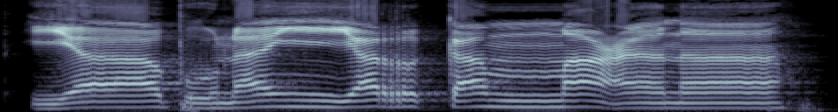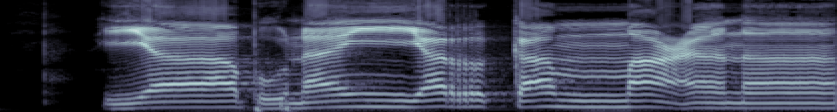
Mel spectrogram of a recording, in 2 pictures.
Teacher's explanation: Karena qalqalahnya masih kelihatan, masih dipantulkan dan belum dimasukkan ke ba.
